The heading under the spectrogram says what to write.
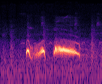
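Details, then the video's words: Caged turtle dove in breeding condition calling to challenge an opponent: a brief double coo with a rising hook, then one long, even, sustained coo lasting about half a second, clean and close. "My turtle dove chirps challenging its opponent"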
